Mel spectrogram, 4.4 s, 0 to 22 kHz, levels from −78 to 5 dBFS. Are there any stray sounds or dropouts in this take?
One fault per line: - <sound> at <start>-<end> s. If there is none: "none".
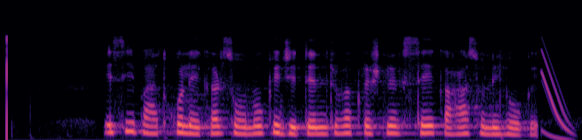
- chirp at 4.1-4.3 s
